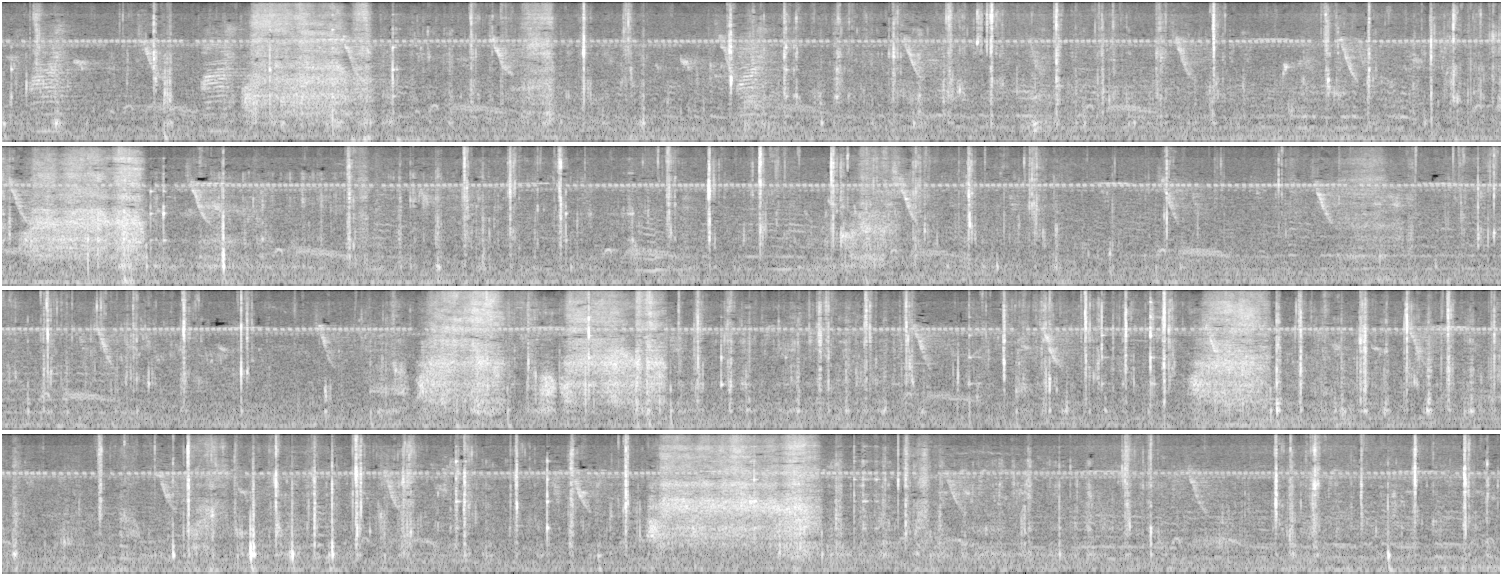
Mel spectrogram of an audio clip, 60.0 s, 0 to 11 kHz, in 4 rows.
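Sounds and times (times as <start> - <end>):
scraping and slurping rice: 2.4 - 4.0, 15.0 - 16.8, 33.8 - 37.0, 41.8 - 42.9, 51.4 - 55.1
chewing and lip smacks: 3.5 - 12.3, 16.2 - 27.1, 28.9 - 59.9.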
